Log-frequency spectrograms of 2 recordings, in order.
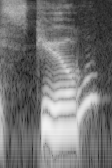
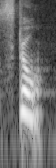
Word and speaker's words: school: So, for instance, we don't say school or school like you do in other parts of Australia. No, quick and short, school. Okay? I'm going to school. Really? So the L is almost non-existent at the end.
